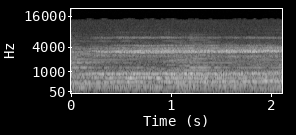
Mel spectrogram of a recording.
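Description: Choir singing sustained, held notes.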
